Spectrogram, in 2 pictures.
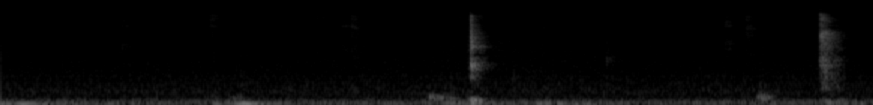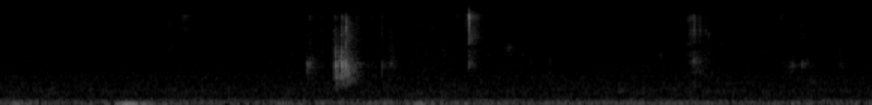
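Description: Small clicks and taps come from handling a case in the hands.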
